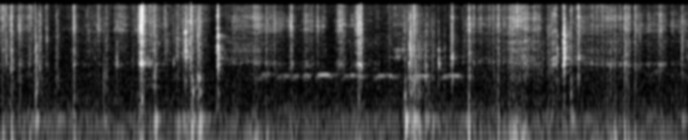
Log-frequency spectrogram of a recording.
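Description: A utility blade scrapes and shaves curls off a solid teal bar of dry soap held in the hand. Crisp, dry scraping and sharp, bright ticks come in quick irregular bursts over a low rumble, with a faint steady tone in the middle.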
